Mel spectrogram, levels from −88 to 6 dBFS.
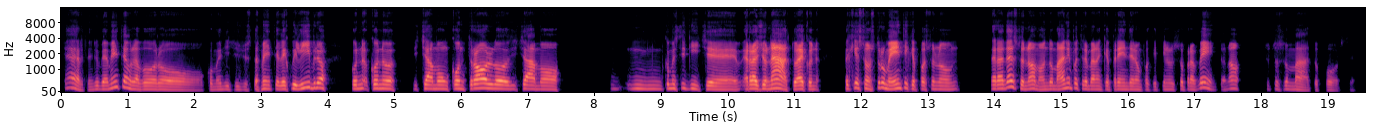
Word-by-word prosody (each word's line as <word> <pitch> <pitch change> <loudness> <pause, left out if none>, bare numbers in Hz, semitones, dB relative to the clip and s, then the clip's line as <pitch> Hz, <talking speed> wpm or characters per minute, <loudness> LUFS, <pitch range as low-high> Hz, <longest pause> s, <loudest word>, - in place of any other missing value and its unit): Certo, 200 - -5
indubbiamente 150 - -3
è - - +2
un 180 -7 -1
lavoro 130 -6 -3
come 130 0 -12
dici 135 -1 -14
giustamente 155 +7 -5
l'equilibrio, 185 +6 +1 0.3
con 170 0 -2
con 180 0 0
uhm, 170 -1 +1 0.2
diciamo, 165 +2 0
un 165 -2 0
controllo, 175 +1 +5
diciamo, 150 -3 -2 0.7
mhmm, 165 0 -27
mhmm, 160 -2 -9
come 180 +5 -4
si 195 +2 -10
dice? 140 -5 -1
Ragionato 170 -1 +6
ecco, 155 -1 +5
n 145 -1 -11 0.4
perché 170 +5 -2
so 175 -3 -1
strumenti 190 -1 +4
che 165 -2 -4
possono 150 -2 -6 0.5
per 170 0 -2
adesso 175 0 +2
no, 170 +3 +1
ma 135 - -5
un 135 - -6
domani 150 +7 0
potrebbero 160 -7 -3
anche 145 +1 -8
prendere 140 -1 -3
un 135 - -9
pochettino 135 +1 -14
il - - -14
sopravvento, 140 - -4
no, 175 +5 -7 0.3
tutto 150 +1 -20
sommato 130 -6 -9
forse, 110 -2 -16
155 Hz, 140 wpm, -23 LUFS, 140-175 Hz, 0.7 s, Ragionato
